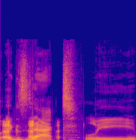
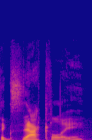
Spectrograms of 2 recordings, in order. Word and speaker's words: exactly: Look, there's two common pronunciations of this word throughout the English-speaking world, no matter where English is spoken. And in your household, they both exist. Exactly with a T and exactly without the T sound.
